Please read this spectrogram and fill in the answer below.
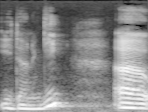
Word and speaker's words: idanagi: And so we end up with idanagi, with stress on the final syllable because of that Spanish aquí.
